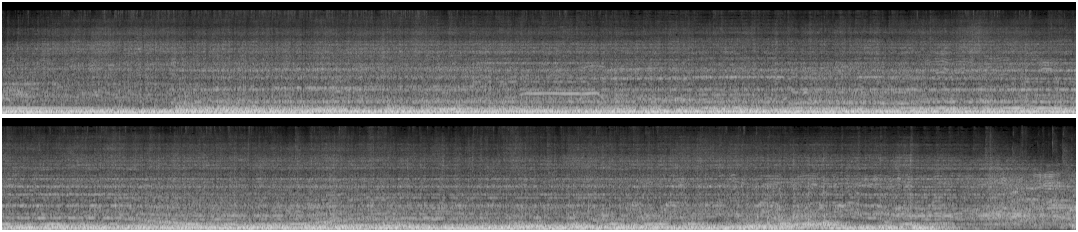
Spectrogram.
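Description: Live industrial metal band playing loud through a club PA, heavy in the low end, with a synth or guitar tone sliding down and back up about two-thirds of the way through.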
